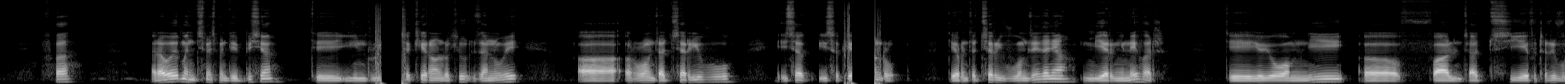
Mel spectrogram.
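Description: At 3.76 to 4.06 s and again at 8.44 to 8.81 s, the speech cuts out for about 0.21 s and 0.24 s from intermittent contact, a loose connection briefly opening. Crackle at each edge and faint hiss inside set it apart from clean digital dropouts.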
